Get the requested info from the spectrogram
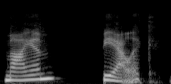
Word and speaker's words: Mayim Bialik: Well, Jeopardy's in the news because host Mayim Bialik.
